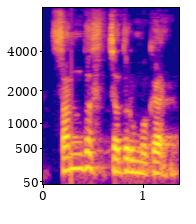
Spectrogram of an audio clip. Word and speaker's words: சந்தஸ் சதுர்முக: வேதங்களை படைத்த பிரம்மன் தான் இந்த சந்த சதுர்முகங்கிற வார்த்தையை போடுறார் சந்தஸ் சதுர்முக அப்படின்னு அதை சொல்லணும் அதாவது வேதத்தை உச்சரித்து உருவாக்கிய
